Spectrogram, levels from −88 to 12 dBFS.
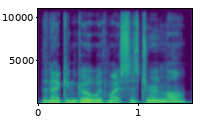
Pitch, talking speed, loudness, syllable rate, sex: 155 Hz, 350 wpm, -13 LUFS, 6.7 syllables/s, male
